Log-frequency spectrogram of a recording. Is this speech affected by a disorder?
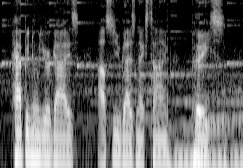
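No.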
